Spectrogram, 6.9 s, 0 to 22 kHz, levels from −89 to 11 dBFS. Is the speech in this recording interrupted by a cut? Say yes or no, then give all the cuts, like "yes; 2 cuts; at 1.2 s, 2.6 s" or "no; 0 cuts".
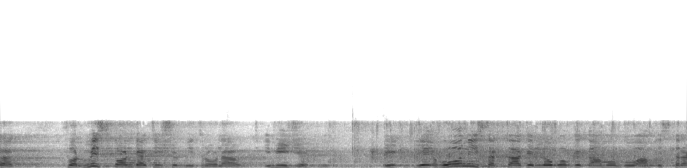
no; 0 cuts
